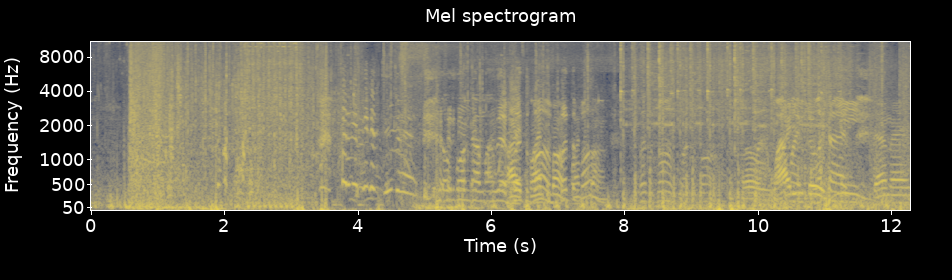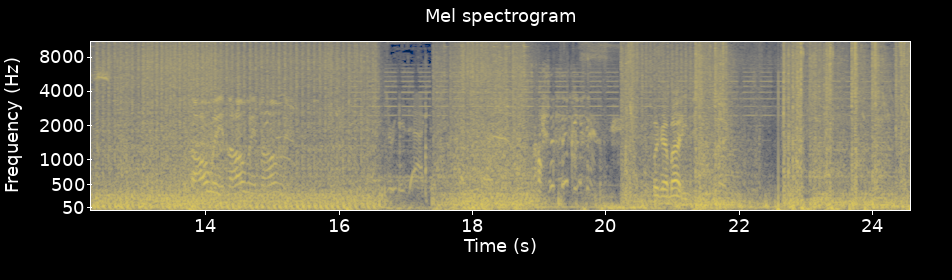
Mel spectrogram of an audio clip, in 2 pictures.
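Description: Rapid gunshots crack in bursts.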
